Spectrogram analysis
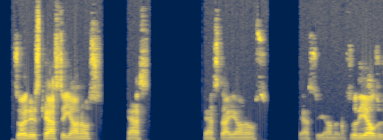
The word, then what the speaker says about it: Castellanos: do you say his last name is the castaianos or is it castellanos are the l silent 95 out of 99.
